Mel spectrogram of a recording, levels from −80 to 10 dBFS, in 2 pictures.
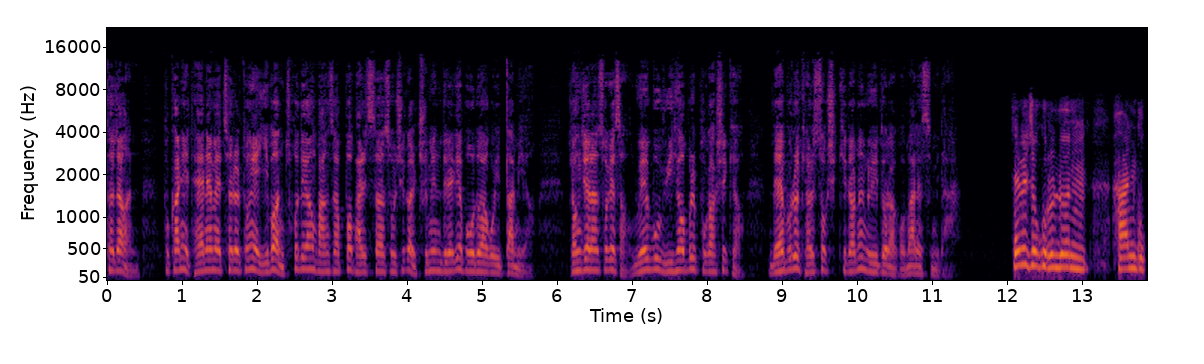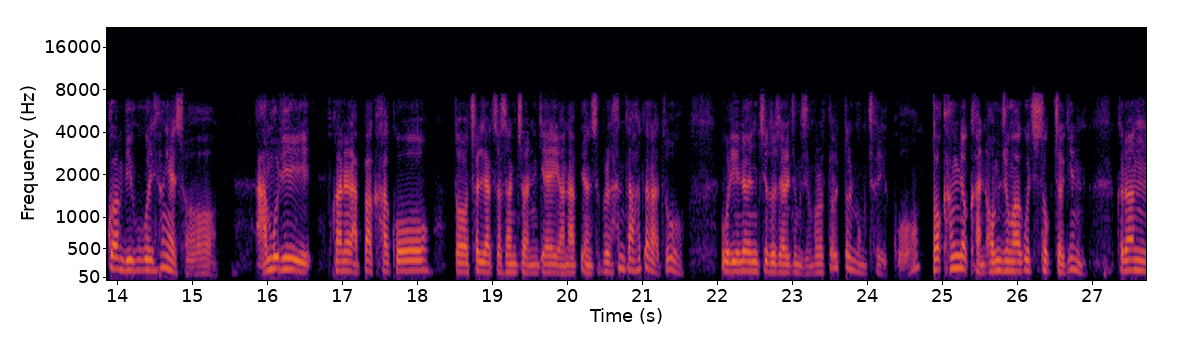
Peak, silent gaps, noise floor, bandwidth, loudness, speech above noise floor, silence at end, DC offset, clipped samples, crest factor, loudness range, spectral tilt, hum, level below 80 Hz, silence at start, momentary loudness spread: -6 dBFS; 12.01-12.06 s, 18.45-18.49 s; -68 dBFS; 14.5 kHz; -25 LUFS; 43 dB; 0 s; under 0.1%; under 0.1%; 20 dB; 5 LU; -4.5 dB/octave; none; -62 dBFS; 0 s; 12 LU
